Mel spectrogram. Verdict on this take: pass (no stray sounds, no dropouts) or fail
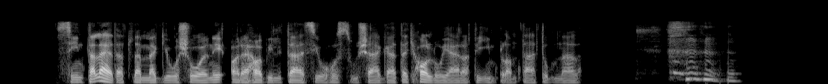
fail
